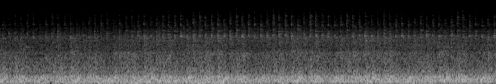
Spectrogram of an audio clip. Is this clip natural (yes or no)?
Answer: yes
